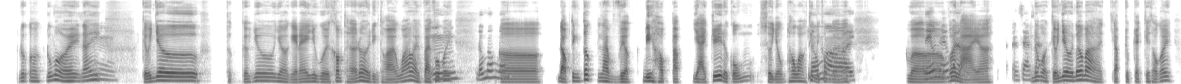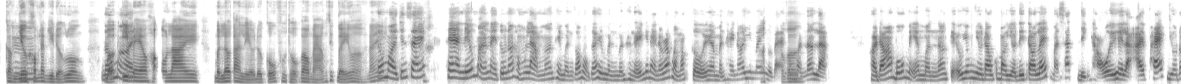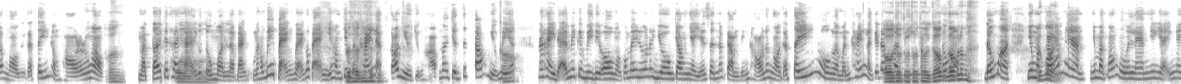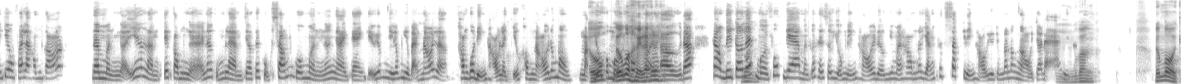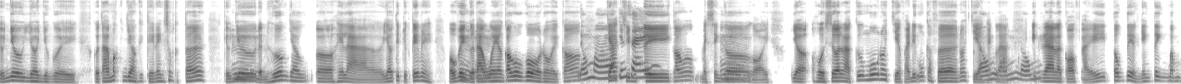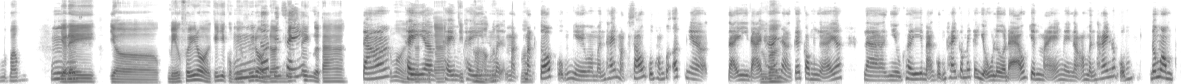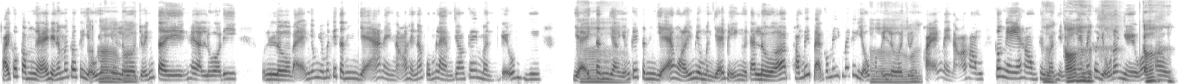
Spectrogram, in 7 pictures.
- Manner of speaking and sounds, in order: tapping; other noise; laughing while speaking: "nghĩ"; chuckle; chuckle; other background noise; laughing while speaking: "đúng rồi"; chuckle
- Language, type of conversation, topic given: Vietnamese, unstructured, Công nghệ đã thay đổi cuộc sống của bạn như thế nào?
